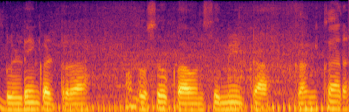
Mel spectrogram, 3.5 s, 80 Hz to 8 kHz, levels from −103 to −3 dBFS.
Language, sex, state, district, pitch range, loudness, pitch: Kannada, male, Karnataka, Gulbarga, 125-140 Hz, -17 LUFS, 130 Hz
